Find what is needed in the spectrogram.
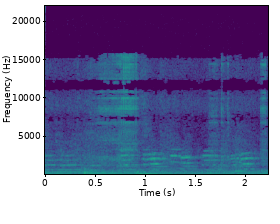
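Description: Electronic keyboard playing held, sustained chords.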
